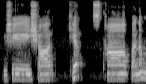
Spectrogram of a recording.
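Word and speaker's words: विशेषार्घ्य स्थापनम्: Vishesha Arghya, together while it is joined it becomes Vishesharghya Sthapanam. Stha, the A is elongated, Dirgha Sthapanam. So that is how we have to pronounce Vishesharghya Sthapanam.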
